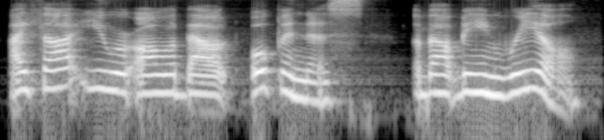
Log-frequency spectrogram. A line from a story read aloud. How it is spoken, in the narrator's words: said, fighting to keep my voice even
